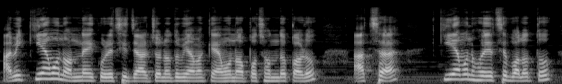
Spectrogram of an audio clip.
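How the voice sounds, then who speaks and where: A man's voice: on the high side, moderate pace, fairly bright tone, clean tone, faint music behind, close to an everyday voice. A man voicing a rich young man, heartbroken and pleading with the woman he loves, in an audio love story. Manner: pleading, anguished.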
